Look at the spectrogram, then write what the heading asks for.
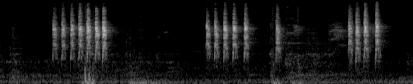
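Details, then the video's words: Eurasian tree sparrow chatter from fighting, used as a lure so other sparrows call: short bursts of four to six rapid raspy notes with pauses between, plus a few soft low knocks. "Pancingan Gereja Tarung Nyerecet Speed Rapat Bikin Gereja Lain Ikut Bunyi Gacor"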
